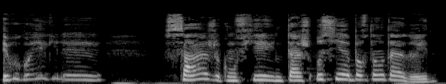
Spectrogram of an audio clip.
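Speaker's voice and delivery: put-on high, tense older woman; McGonagall voice. A narrator's reading.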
